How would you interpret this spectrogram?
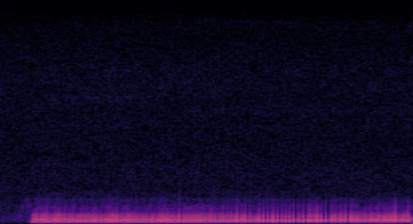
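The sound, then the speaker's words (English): A person imitates a cat's purr with a steady, rumbling, croaky vocal drone that starts abruptly and continues for several seconds, fairly loud with a rough pulsing texture. “Actually, it does sound like a proper purr, doesn't it?”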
